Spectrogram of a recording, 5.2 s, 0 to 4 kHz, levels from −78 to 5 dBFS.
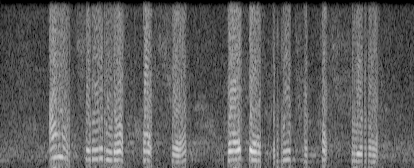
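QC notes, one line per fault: throughout, mu-law and A-law mixed up: the speech sounds harsh and gritty, with loudness jumping unevenly, and the pauses between phrases are filled with a steady hiss instead of falling quiet. The telephone audio was encoded with G.711 mu-law but decoded as A-law. The two laws map the 8-bit codes to different levels, so every sample is rescaled wrongly. Some come out too loud, others too soft, and near-silent samples are raised well above zero. The band stops near 4 kHz, which fits 8 kHz telephone sampling.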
